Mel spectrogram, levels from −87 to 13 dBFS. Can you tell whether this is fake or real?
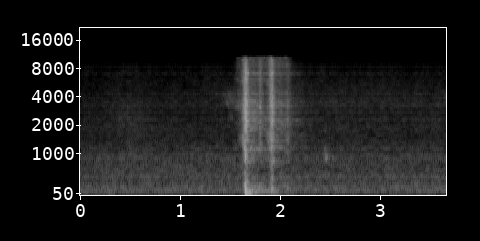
fake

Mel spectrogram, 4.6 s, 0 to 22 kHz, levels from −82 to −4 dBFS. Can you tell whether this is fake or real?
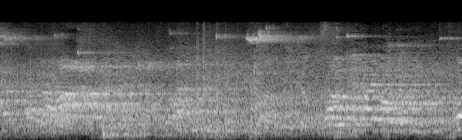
real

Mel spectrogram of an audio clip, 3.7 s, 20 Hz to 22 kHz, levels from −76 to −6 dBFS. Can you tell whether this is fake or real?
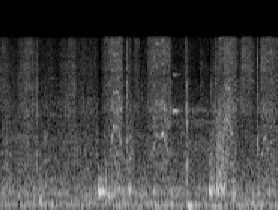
real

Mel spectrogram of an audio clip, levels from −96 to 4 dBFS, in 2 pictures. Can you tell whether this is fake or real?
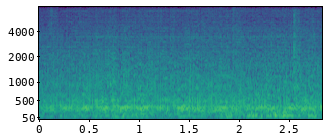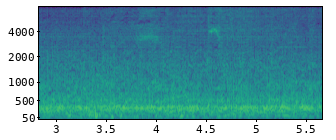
fake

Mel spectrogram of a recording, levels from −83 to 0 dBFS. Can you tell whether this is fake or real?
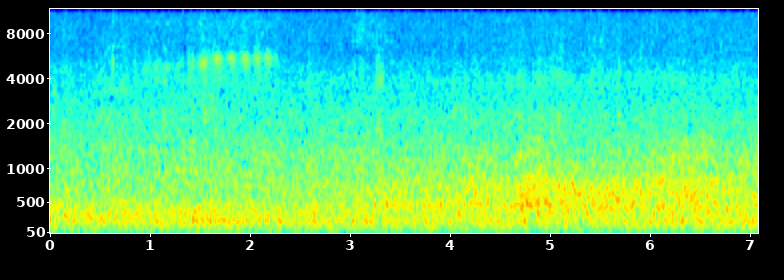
real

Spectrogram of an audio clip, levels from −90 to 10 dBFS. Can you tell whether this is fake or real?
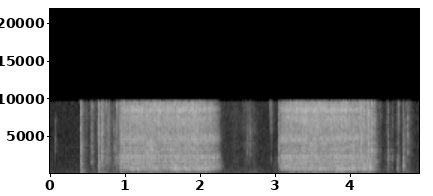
real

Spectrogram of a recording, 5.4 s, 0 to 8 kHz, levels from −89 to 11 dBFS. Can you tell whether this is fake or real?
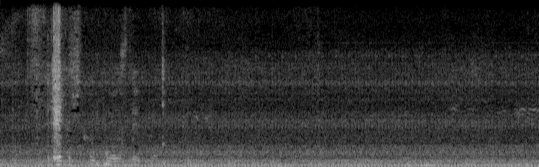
real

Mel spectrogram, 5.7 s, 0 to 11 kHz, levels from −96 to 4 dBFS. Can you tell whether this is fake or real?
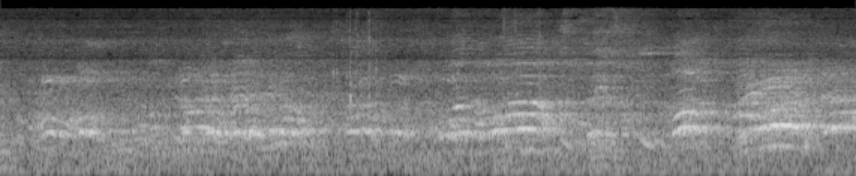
real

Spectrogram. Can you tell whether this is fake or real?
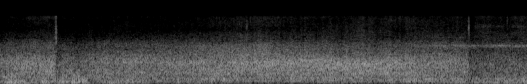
real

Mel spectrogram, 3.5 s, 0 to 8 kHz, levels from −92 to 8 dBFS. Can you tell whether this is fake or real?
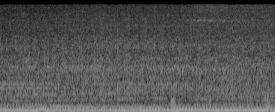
real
